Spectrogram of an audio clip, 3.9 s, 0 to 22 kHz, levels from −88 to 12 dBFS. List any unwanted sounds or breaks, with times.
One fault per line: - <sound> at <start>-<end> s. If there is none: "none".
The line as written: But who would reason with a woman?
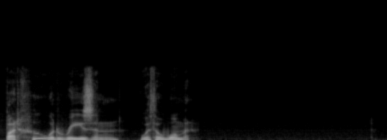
none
